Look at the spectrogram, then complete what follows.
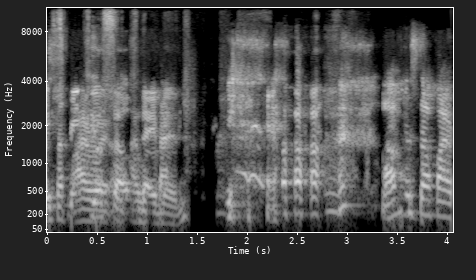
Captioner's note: laughing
